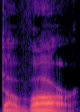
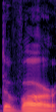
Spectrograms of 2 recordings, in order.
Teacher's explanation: The first vowel reduces to vocal shawah. The second change is that the second vowel shortens to pak.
